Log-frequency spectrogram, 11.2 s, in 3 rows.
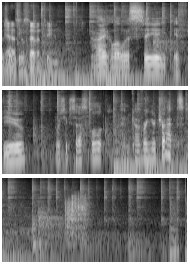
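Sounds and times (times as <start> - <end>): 
speech: 0.0 - 7.5
door mechanism jamming with clicks, rattles, scraping and knocks: 2.4 - 10.9.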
